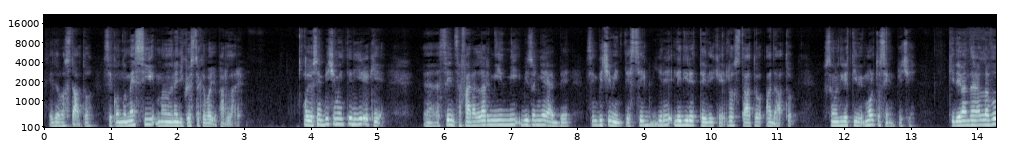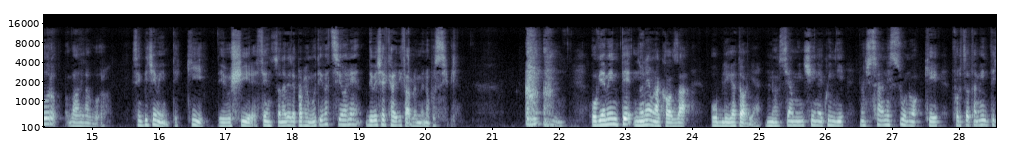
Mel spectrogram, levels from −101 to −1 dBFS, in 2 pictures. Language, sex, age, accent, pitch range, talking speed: Italian, male, 20-39, native, 130-160 Hz, 165 wpm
